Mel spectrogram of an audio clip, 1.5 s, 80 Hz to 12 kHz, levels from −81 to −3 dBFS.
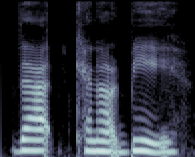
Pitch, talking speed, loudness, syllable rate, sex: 210 Hz, 125 wpm, -19 LUFS, 3.3 syllables/s, female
